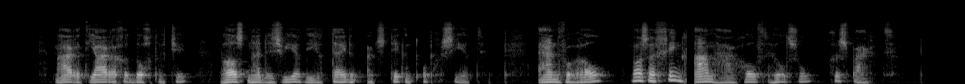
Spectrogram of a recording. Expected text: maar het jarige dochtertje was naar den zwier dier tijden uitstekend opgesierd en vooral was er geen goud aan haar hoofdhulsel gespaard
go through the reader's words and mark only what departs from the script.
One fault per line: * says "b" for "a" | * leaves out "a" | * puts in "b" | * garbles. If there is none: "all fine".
* leaves out "goud"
